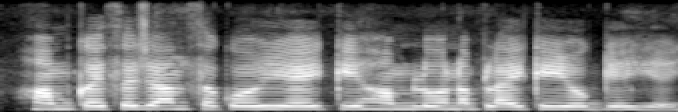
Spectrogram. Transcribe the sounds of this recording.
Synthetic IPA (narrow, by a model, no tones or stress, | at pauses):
həmkɛːsed͡ʒaːnsəkoɦiɦɛkiɦəmlonəplaːikejoːɡjəɦiɦɛ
